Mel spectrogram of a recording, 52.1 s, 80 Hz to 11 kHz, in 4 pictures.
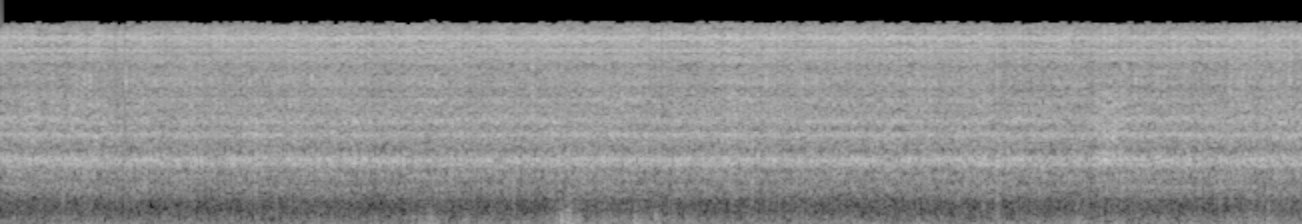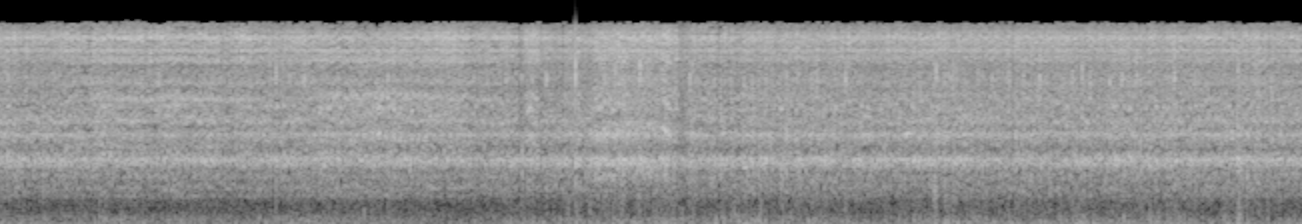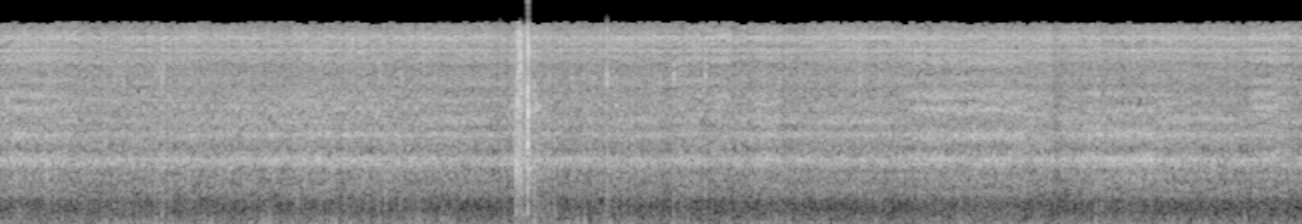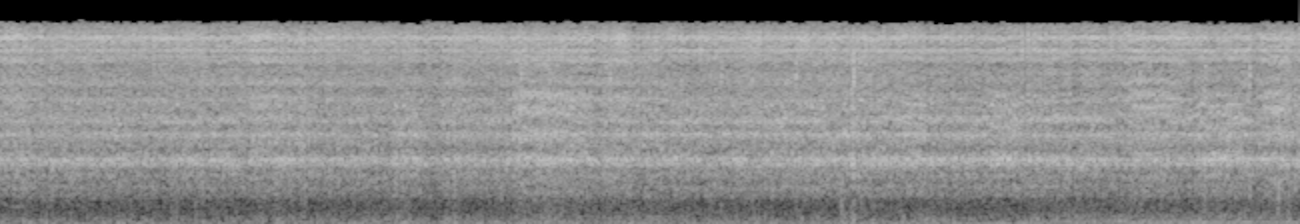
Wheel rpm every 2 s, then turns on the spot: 160, 160, 160, 160, 160, 160, 160, 170, 160, 180, 160, 160, 160, 160, 160, 160, 160, 160, 160, 160, 160, 160, 160, 160, 160, 160.
none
